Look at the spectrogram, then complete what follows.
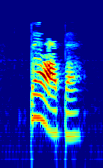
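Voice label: "爸爸", Mandarin Chinese; chinese-flashcards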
